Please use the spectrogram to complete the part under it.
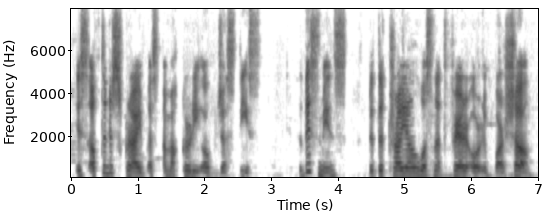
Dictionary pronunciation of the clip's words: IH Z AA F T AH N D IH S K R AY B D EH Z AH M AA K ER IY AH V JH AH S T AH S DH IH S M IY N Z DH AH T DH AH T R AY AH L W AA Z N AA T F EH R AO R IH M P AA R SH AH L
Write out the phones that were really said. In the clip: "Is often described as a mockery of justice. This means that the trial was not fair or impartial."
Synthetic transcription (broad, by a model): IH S AA F T AH N D IH S K R AY B D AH S AH M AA K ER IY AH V JH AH S T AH S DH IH S M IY N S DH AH T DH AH T R AY AH L W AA S N AA T F EH R AO R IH M P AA R SH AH L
